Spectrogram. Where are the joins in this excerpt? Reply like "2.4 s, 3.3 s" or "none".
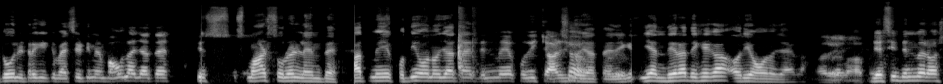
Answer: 2.1 s, 3.5 s, 6.3 s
